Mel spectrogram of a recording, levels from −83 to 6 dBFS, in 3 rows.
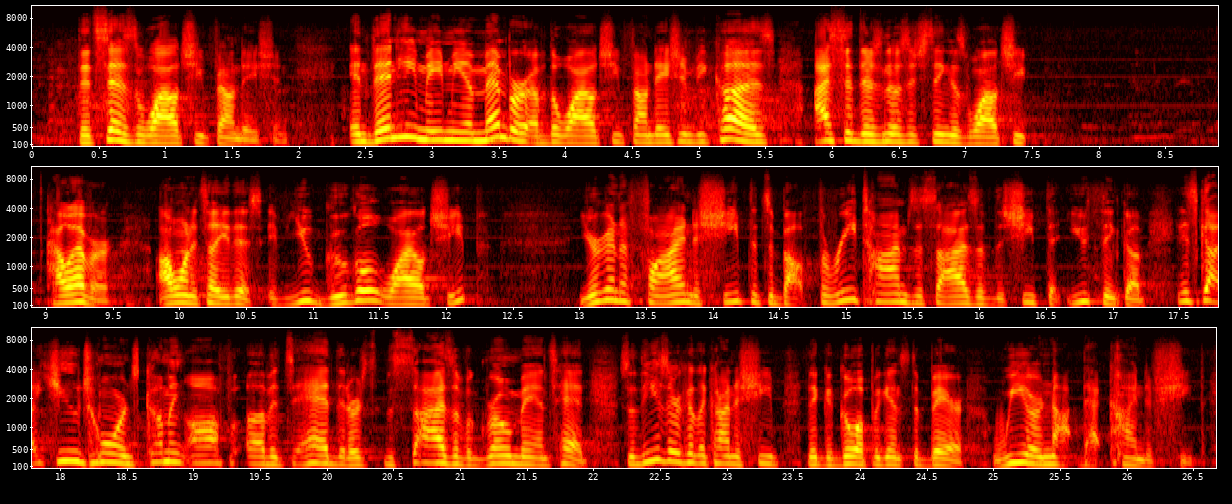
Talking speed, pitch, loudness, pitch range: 225 wpm, 175 Hz, -22 LUFS, 155-200 Hz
